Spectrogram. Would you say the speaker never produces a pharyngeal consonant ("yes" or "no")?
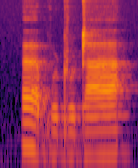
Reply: yes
